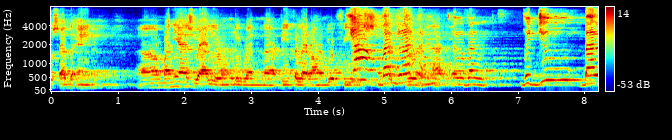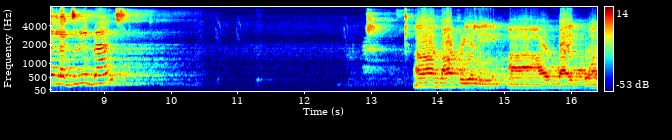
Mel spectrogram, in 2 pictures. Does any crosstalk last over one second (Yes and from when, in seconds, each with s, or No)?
Yes, from 4.4 s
